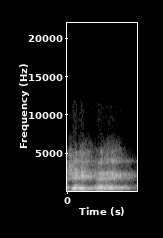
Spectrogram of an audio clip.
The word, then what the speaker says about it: JPEG: who invented it so dot jpg or uh dot jpeg usually said jpeg there's plenty enough there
